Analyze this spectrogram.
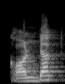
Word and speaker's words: conduct: her conduct that conduct okay it's like project and project project is when you pronounce it as a noun project is when you pronounce it as a verb here conduct is the correct pronunciation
